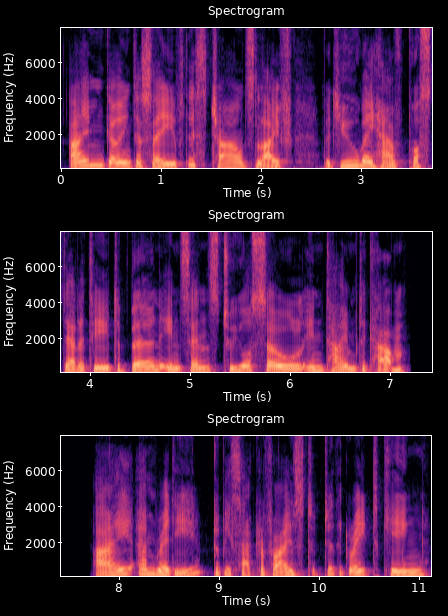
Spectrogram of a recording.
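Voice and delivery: high-pitched, emphatic Monkey voice; resolute Monkey. A narrator's reading. Monkey offering himself for sacrifice, bold and resolute.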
